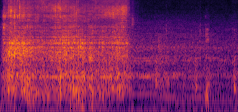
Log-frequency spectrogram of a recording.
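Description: Thin noodles in broth being slurped up into the mouth: one loud, wet, crackling slurp lasting just over a second, then softer.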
